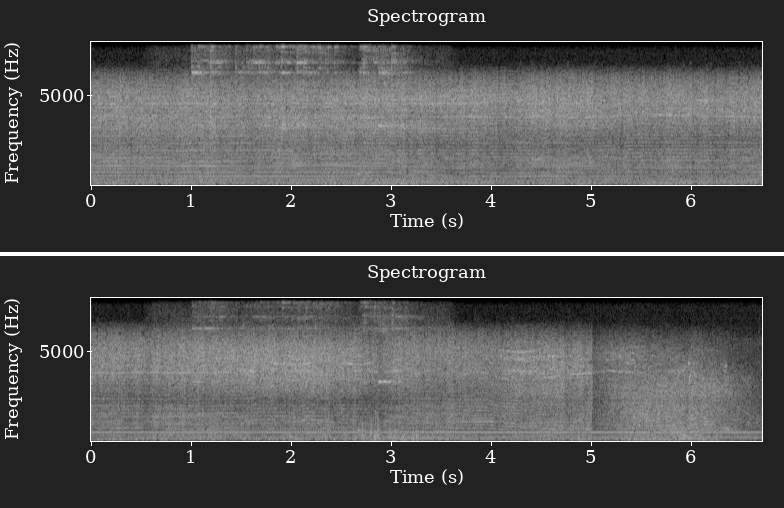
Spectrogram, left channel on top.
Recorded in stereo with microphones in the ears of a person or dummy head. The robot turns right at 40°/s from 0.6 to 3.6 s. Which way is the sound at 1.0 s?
45° left (ahead or behind).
